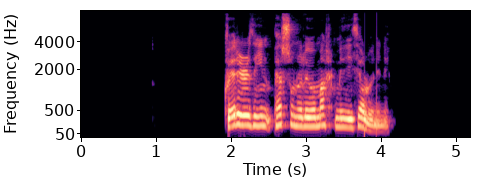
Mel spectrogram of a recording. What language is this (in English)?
Icelandic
